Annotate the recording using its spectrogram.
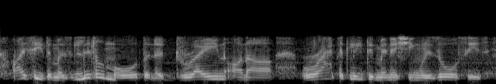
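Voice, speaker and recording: Over noticeable background noise, a man with a medium-pitched voice speaks with an English accent. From England. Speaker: caller. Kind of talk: heated debate. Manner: forceful.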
